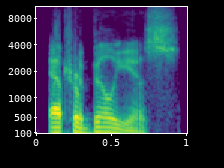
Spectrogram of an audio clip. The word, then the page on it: atrabilious: American English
